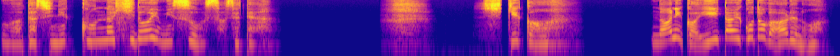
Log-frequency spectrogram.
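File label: fix, Japanese; xm3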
